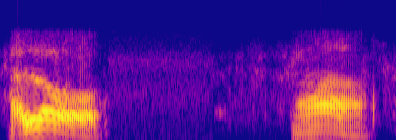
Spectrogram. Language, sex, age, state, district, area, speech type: Odia, male, 60+, Odisha, Gajapati, rural, conversation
